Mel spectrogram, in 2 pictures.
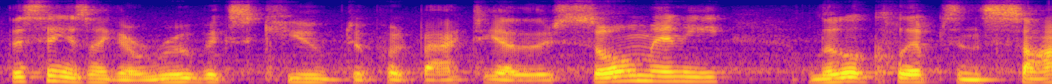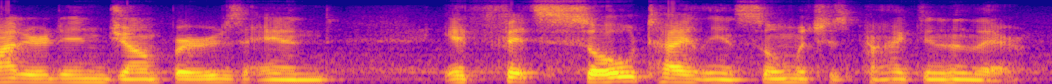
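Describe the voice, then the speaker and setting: A man's voice: medium pitch, normal speed. Man casually demonstrating, some background noise. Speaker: vintage radio collector presenting his restoration. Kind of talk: casual unscripted video demonstration.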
